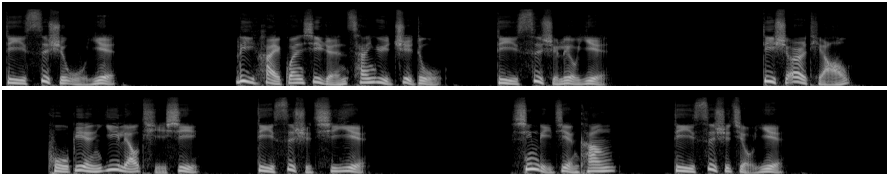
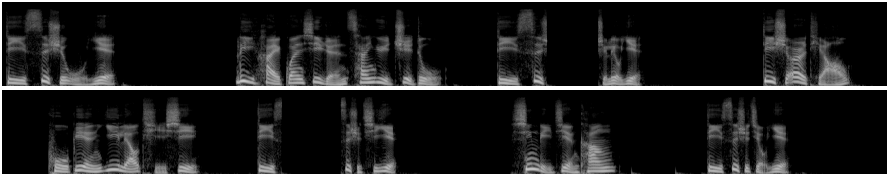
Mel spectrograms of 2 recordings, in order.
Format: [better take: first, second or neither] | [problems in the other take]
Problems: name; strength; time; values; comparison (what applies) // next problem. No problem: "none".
first | audio freezing; at 5.5 s for 0.5 s, at 12 s for 0.5 s and at 15 s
